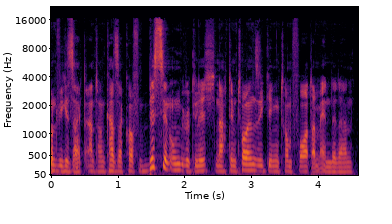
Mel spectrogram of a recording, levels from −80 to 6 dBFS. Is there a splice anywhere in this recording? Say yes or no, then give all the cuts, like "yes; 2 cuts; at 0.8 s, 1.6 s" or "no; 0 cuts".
no; 0 cuts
